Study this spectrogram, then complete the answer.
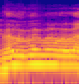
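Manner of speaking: high mock babble of shouting; yelling crowd. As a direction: imitate everyone yelling at once. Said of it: "everybody's yelling".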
